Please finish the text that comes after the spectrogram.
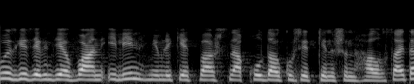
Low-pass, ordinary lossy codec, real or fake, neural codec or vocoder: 5.4 kHz; none; real; none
